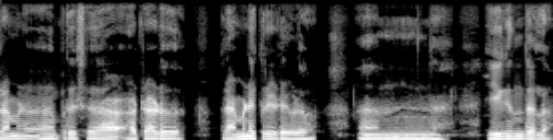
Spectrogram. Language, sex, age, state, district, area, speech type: Kannada, male, 18-30, Karnataka, Uttara Kannada, rural, spontaneous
